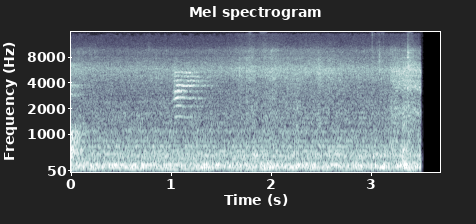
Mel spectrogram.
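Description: A single short, high-pitched cat meow, faint and brief, rising out of a steady wash of hissing background noise that runs throughout before cutting off abruptly.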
